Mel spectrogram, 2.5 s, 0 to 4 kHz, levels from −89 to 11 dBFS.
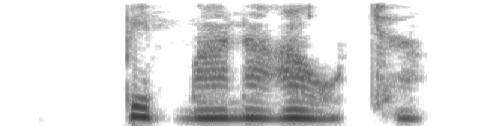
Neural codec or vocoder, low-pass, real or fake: none; 3.6 kHz; real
